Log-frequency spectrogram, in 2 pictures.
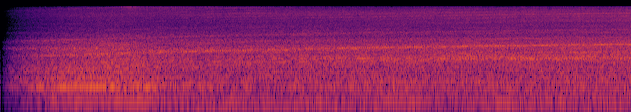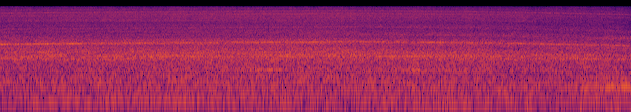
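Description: Steady loud rush of a large chassis-dyno cooling fan, with a low hum under it and a thin whine that rises slowly in pitch over the first ten seconds or so, then holds.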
